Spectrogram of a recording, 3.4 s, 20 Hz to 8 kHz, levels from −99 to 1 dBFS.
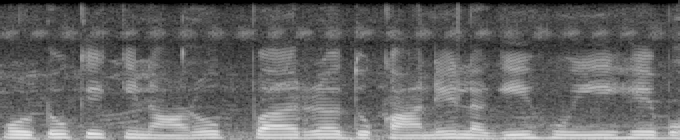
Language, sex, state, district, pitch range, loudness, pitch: Hindi, female, Bihar, Darbhanga, 170-180 Hz, -16 LUFS, 175 Hz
